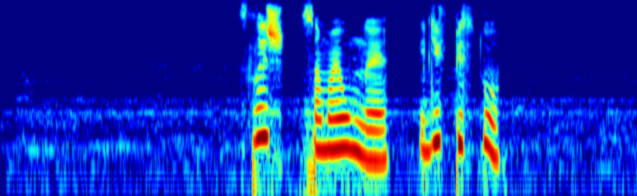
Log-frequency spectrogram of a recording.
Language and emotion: Russian, angry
